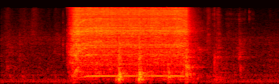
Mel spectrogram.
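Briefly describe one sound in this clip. A power drill whirs loudly for a moment.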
